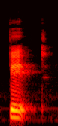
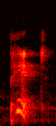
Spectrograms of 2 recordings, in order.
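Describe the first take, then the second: First: The p is said without a puff of air. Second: The p is said with a puff of air.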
